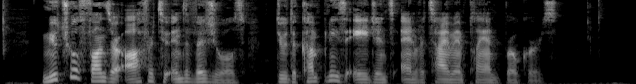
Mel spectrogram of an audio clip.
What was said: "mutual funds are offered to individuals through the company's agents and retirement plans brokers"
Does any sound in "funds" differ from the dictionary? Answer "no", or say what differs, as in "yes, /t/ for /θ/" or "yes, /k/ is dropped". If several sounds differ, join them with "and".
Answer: no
